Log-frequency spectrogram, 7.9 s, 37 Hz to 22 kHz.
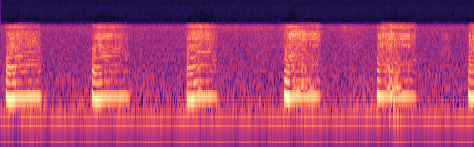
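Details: Cat snoring in regular, tonal, whistly sounds about 39/min, each half a second long, over a steady low hum.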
